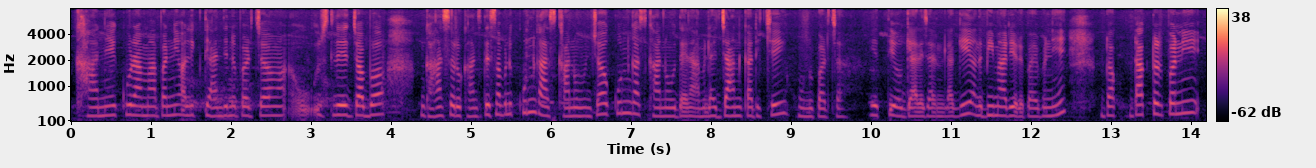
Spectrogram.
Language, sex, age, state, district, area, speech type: Nepali, female, 18-30, West Bengal, Darjeeling, rural, spontaneous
